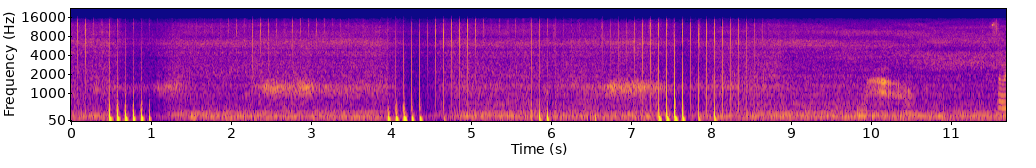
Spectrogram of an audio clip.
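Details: Rapid trains of sharp snapping clicks over a steady machine hum: a PicoSure picosecond laser firing during tattoo removal on a fairly large, mostly black-ink tattoo around the shin, a sensitive area; the patient likens it to a rubber band snapping.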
